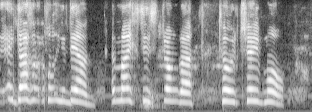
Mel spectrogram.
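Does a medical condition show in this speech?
Yes: cerebral palsy.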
